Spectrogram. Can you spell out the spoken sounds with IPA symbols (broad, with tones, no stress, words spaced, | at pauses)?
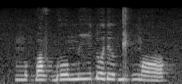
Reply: mo˨ɡ͡bɒ˦˨vɡ͡boː˦ miː˦ɗo˦ ɾʲo˨˦ɡi̤˨˦ŋ͡mɔː˨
